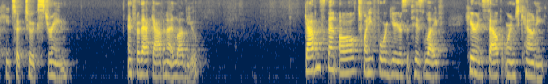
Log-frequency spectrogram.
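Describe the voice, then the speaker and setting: A middle-aged woman giving a prepared eulogy as a mother, speaking in a tender, faltering way. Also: fairly low pitch. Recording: echoey room.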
